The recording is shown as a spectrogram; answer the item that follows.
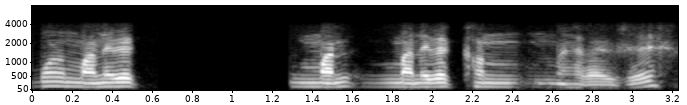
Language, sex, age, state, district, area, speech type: Assamese, male, 30-45, Assam, Barpeta, rural, conversation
